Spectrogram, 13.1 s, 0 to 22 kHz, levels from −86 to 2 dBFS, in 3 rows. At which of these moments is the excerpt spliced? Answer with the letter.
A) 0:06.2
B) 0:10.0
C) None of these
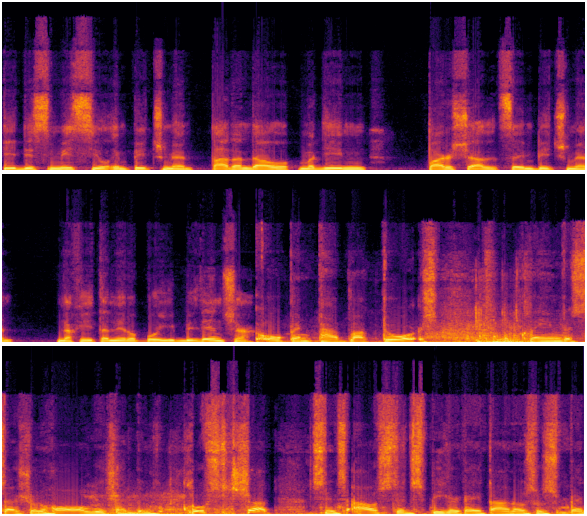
A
